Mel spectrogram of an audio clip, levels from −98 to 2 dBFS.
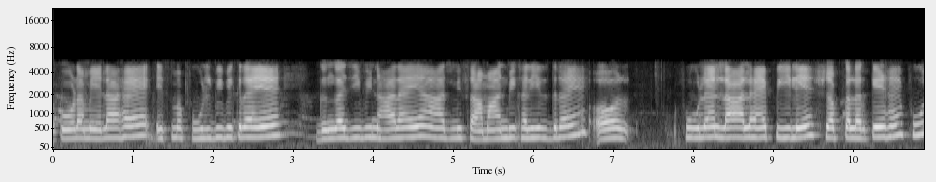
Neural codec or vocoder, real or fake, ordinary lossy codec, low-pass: autoencoder, 48 kHz, 128 numbers a frame, DAC-VAE, trained on Japanese speech; fake; none; 5.4 kHz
